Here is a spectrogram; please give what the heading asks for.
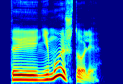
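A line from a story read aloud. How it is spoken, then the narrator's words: Demon's resonant inquiring voice. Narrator (Russian): поинтересовался демон звучным голосом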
